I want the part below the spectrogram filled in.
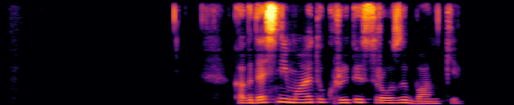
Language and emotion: Russian, neutral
